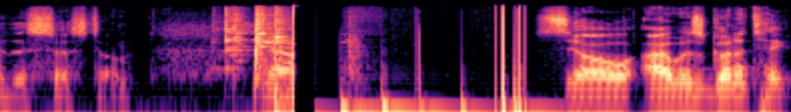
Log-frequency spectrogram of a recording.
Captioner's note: clanking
